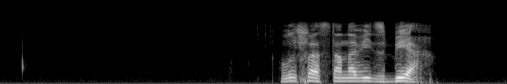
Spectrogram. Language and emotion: Russian, angry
